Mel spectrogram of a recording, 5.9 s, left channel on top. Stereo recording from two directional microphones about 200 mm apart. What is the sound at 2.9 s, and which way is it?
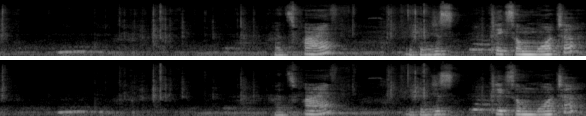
Speech, 55° left (ahead or behind).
